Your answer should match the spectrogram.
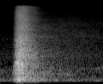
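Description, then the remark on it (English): A person blows one sharp, breathy burst of air into their hands, sounding like a train's whoosh. It starts loud and trails off within about half a second, with no talking. “Somebody made a train noise.”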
